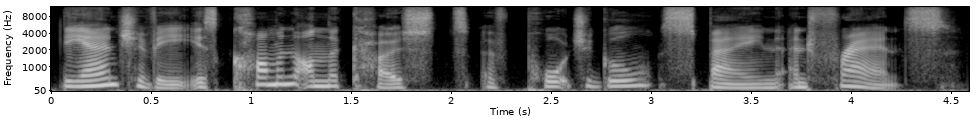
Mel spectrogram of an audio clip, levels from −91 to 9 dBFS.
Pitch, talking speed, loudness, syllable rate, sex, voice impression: 195 Hz, 155 wpm, -19 LUFS, 4.1 syllables/s, female, feminine, adult-like, tensed, powerful, hard, clear, slightly nasal, intellectual, slightly friendly, unique, slightly elegant, lively, strict, sharp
